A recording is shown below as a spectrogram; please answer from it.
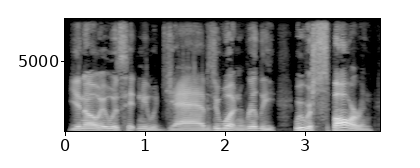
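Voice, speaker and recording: A man's voice: mid-range voice, moderate pace, no echo, clean studio sound. A man, hosting a casual, rambling solo podcast in a profane, slangy, boastful yet self-deprecating way. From Texarkana, United States. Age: 20s. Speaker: podcast host.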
